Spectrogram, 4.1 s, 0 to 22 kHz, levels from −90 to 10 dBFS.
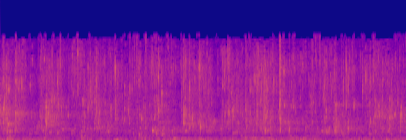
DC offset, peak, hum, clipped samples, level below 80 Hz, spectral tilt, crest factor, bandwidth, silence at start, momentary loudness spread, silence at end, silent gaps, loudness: under 0.1%; -12 dBFS; none; under 0.1%; -72 dBFS; 0.5 dB/octave; 24 dB; 17 kHz; 0 s; 3 LU; 0 s; none; -33 LUFS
